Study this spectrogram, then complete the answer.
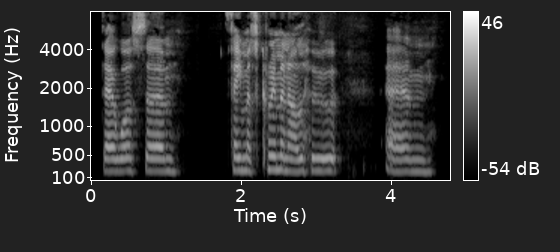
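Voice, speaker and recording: In a Swedish accent, a woman speaks at a very slow pace and a fairly high pitch. The recording is very clean, with a silent background. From Sweden. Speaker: urban explorer. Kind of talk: casual interview. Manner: halting.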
